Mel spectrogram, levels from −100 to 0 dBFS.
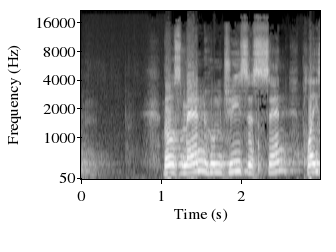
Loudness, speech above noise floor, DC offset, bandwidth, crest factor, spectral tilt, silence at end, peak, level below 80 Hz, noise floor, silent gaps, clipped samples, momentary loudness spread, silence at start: -10 LUFS; 40 dB; under 0.1%; 18 kHz; 12 dB; -3.5 dB/octave; 0 s; 0 dBFS; -48 dBFS; -49 dBFS; none; 0.5%; 6 LU; 0 s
